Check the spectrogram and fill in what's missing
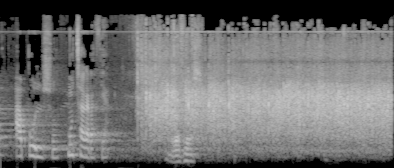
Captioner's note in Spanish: Aplausos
